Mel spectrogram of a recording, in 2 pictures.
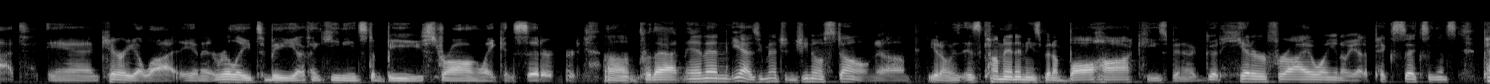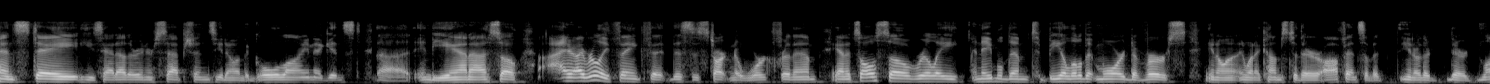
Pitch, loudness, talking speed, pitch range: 115 Hz, -22 LUFS, 220 wpm, 105-125 Hz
